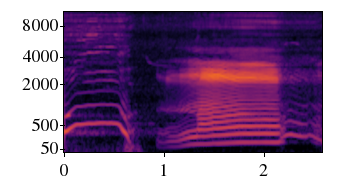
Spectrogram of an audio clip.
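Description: A dairy cow moos twice: a short, falling call, then a longer, steady, loud low moo that drags on for over a second before tapering off.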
